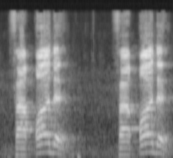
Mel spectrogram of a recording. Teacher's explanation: দালে যদি সাকিন হয় কল কলা করতে হয়।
